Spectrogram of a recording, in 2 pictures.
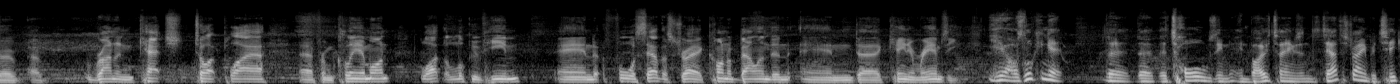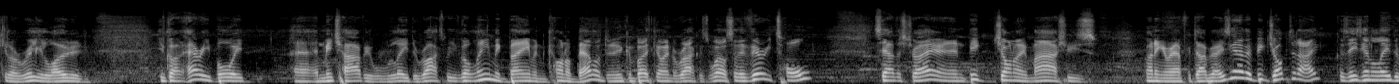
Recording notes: All the action live from Adelaide Oval for SEN.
